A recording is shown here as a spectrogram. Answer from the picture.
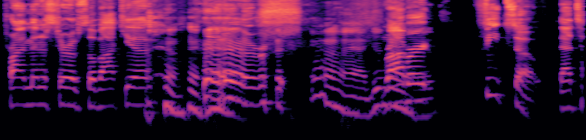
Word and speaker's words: Fico: minister of Slovakia Robert fito that's how you pronounce it it's not FICO like your credit score it's fito fito yeah spelled FICO tried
